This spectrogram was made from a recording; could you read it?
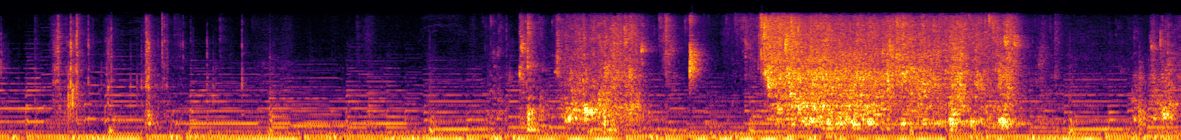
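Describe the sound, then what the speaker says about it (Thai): Water poured into a toilet bowl after odor-removing bacteria powder, a steady close splashing and gurgling that grows louder and rougher in the second half. "แล้วก็ให้ราดน้ำตามลงไปครับ"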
